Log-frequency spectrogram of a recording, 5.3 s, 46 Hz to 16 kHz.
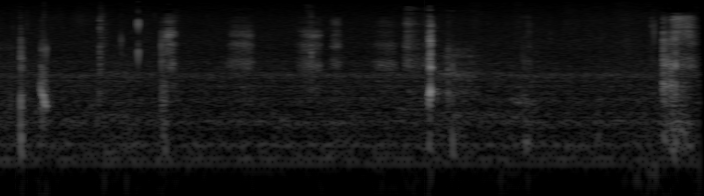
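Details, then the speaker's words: Newborn girl, 1 week and 1 day old, with hiccups: soft, sharp little catches at irregular intervals in a quiet room. "Still got hiccups. You still got them. You poor thing. You poor thing. My poor boo-boo got the hiccups."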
